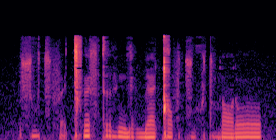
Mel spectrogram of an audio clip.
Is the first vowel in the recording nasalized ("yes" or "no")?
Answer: no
